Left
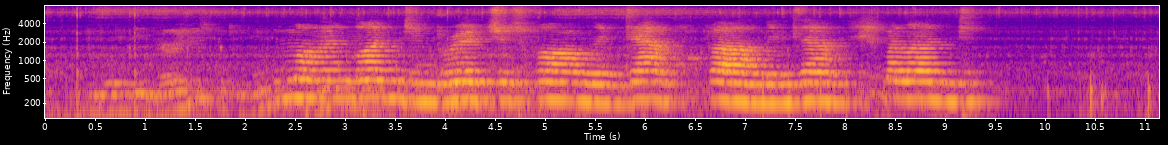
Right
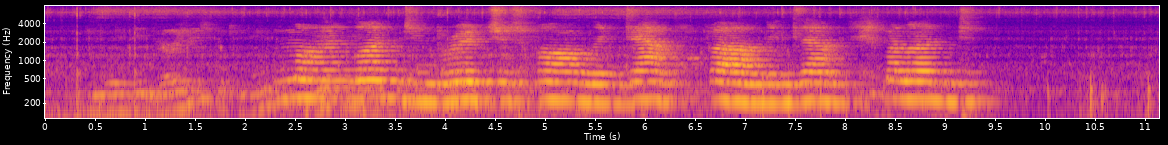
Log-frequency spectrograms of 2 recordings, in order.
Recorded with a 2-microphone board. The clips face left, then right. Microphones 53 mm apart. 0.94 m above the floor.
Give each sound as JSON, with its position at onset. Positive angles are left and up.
{"t": 0.4, "sound": "a man speaking", "side_deg": 20, "distance_m": 1.4}
{"t": 2.3, "sound": "singing", "side_deg": -5, "distance_m": 1.9}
